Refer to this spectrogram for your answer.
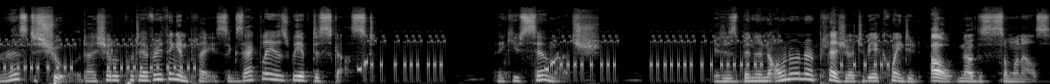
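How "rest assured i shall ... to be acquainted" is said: breathy, whispered, hushed put-on British accent. Playing a character thanking Mister Sholmes, in a put-on British character voice. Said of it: "so I'm doing the voice".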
